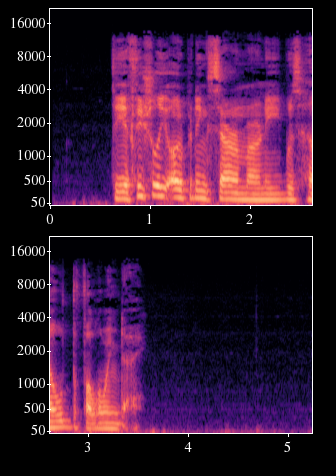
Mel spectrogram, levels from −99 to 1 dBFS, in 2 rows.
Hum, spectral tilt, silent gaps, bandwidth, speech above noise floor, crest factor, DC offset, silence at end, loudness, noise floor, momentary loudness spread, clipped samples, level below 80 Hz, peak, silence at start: none; -5 dB/octave; none; 13 kHz; 42 dB; 18 dB; under 0.1%; 1.6 s; -17 LUFS; -59 dBFS; 11 LU; under 0.1%; -46 dBFS; -2 dBFS; 0.6 s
